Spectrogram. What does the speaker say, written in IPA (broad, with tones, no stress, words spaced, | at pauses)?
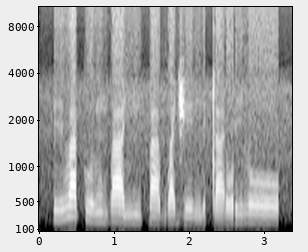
ɪ˨˦ βa˦kʊ˨lũ˨ baː˦˨ɲĩ˨ k͡pa˨ɡʷa˦d͡ʒeː˨ŋɪ˦ ta˨ɾo˦ɾi˦ loː˦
